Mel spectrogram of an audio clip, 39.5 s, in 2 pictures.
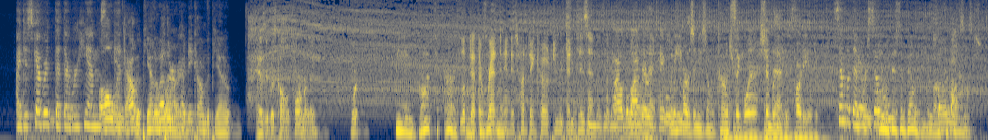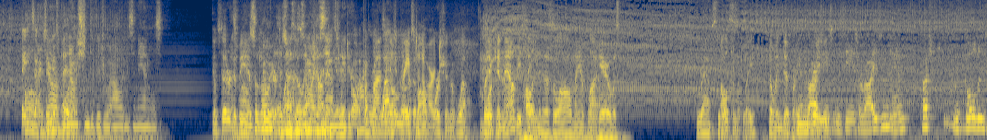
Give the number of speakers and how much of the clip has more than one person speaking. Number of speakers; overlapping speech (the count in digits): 10, about 54%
